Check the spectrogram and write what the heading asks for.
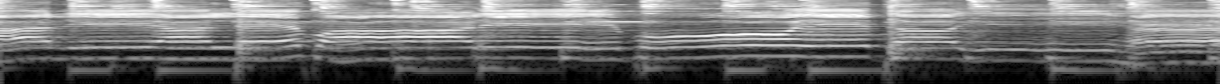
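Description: Men singing a Bundeli Ramdhun devotional folk song in long, gliding held notes, with a dholak drum keeping a steady beat.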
